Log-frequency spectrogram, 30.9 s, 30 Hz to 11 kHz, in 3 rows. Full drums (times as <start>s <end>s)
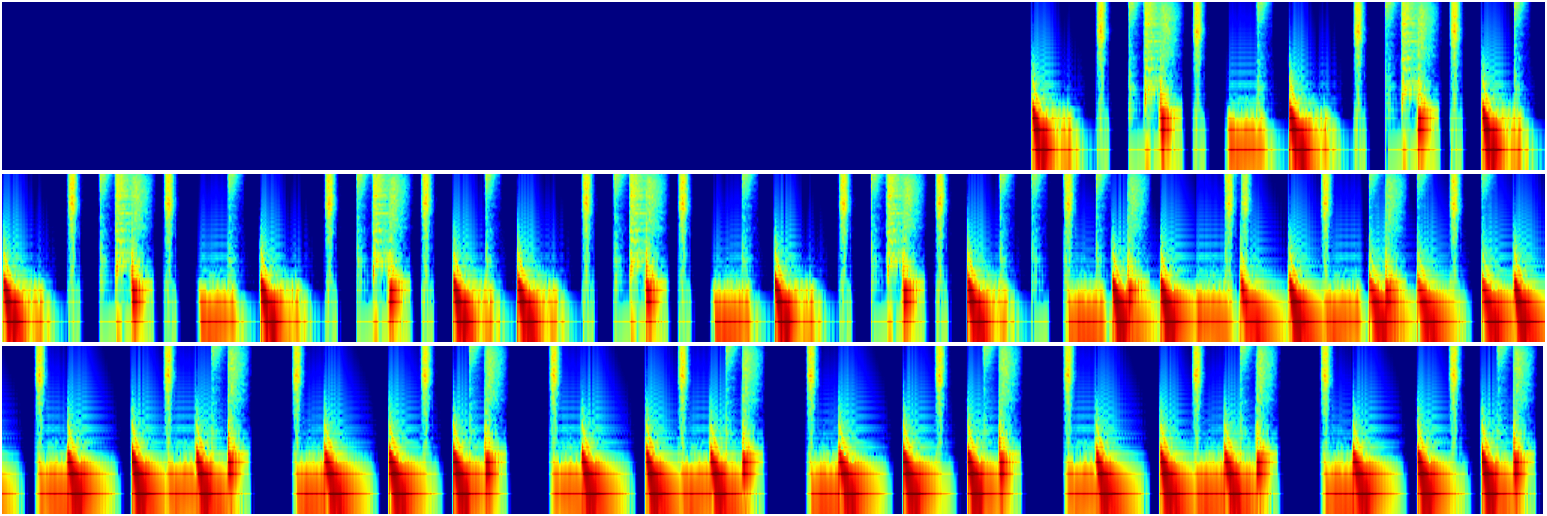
6.9s 30.8s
